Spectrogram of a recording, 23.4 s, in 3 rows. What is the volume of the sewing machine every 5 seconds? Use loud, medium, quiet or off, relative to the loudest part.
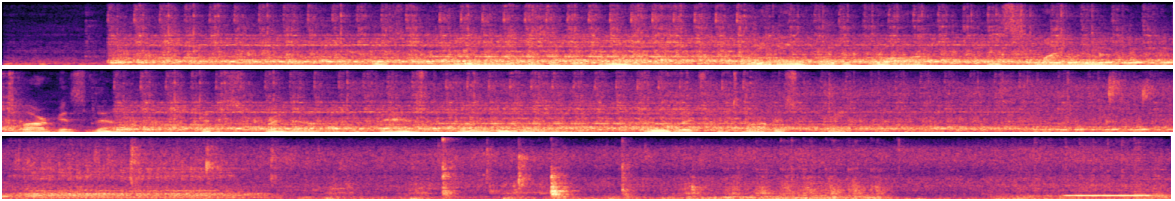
loud, loud, loud, medium, loud.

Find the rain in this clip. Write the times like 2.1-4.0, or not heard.
10.1-23.3.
